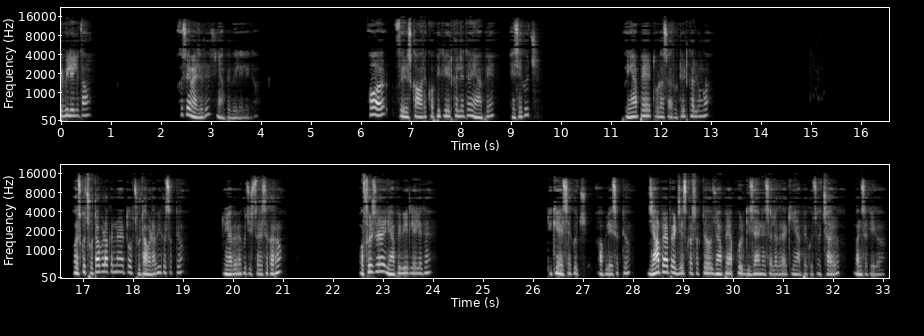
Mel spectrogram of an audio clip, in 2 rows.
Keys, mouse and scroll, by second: 2.7-5.5 alt+drag, 7.2 alt+click, 25.7 shift+click, 30.4 click, 31.9 click.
